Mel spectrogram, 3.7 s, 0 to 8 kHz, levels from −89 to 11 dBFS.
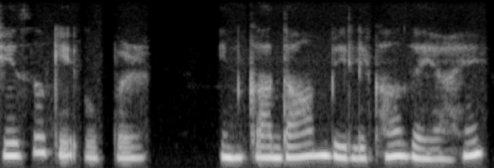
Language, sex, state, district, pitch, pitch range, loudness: Hindi, female, Arunachal Pradesh, Lower Dibang Valley, 205 Hz, 190-225 Hz, -13 LUFS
